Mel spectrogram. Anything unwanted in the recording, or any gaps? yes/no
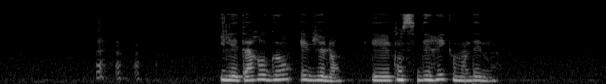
yes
